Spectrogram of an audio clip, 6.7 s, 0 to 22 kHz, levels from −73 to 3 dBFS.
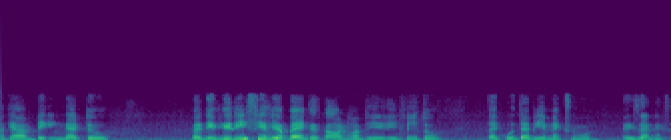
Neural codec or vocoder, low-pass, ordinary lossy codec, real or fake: codec, 16 kHz, 0.8 kbps, ZipCodec; 7.2 kHz; none; fake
